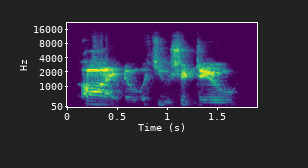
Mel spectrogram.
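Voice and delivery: echoing, disembodied voice filling every corner of the room. Narrating a scene, a voice heard throughout the room, booming and echoing. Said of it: "A booming voice that seems to uh, echo from every corner of the room says".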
